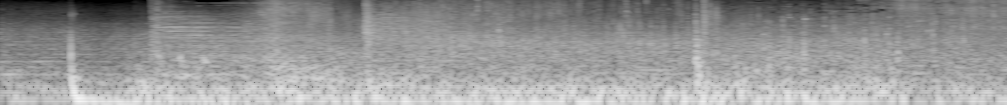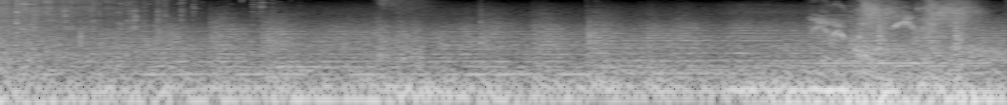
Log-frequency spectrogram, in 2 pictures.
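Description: Fire spell explosions in the Hogwarts Legacy video game, a loud booming blast followed by a sustained crackling, roaring rumble of game effects, with no talk.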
